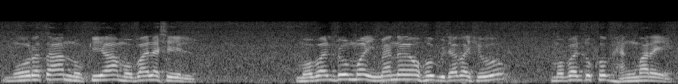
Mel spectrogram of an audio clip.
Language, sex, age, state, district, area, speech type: Assamese, male, 30-45, Assam, Nalbari, rural, spontaneous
